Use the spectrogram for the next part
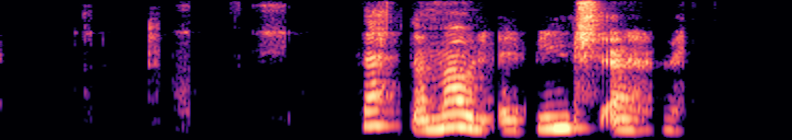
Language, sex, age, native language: Icelandic, female, 9, Icelandic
